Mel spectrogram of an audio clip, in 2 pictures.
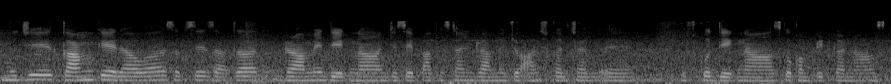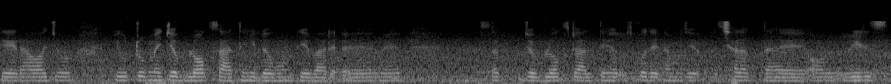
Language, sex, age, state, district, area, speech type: Urdu, female, 18-30, Uttar Pradesh, Aligarh, urban, spontaneous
